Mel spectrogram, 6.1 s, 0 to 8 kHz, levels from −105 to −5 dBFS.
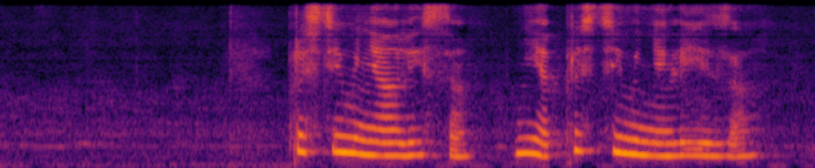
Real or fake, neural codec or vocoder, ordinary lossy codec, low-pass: fake; codec, 44.1 kHz, 7.8 kbps, DAC; none; 7.2 kHz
